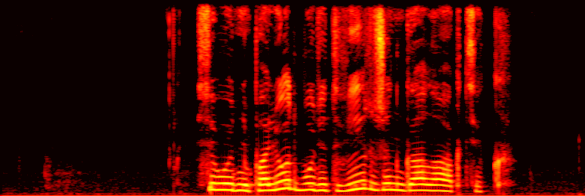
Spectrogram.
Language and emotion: Russian, neutral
